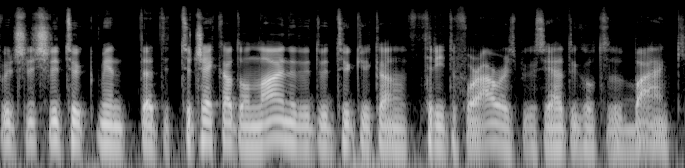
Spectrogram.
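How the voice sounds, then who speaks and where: Fairly low male voice with a Norwegian accent, vocal fry and fairly even intonation. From rural Norway. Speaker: venture capital founder. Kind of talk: interview.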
